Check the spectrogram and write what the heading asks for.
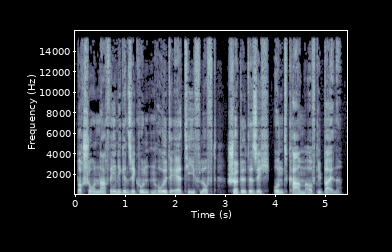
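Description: A man narrating a storybook read-aloud in a steady, clear storytelling manner. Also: mid-range voice, a little slow, no room sound, studio quality.

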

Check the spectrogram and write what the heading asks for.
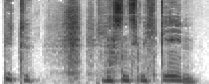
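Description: A man's voice: on the high side, lively intonation, a little slow, creaky, slightly rough, dry recording, studio quality, pitched above the performer's own voice, exaggerated voice. Man voicing a terrified captive woman. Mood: pleading, terrified. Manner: stammering, desperate pleading. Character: terrified young woman held captive, pleading.

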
